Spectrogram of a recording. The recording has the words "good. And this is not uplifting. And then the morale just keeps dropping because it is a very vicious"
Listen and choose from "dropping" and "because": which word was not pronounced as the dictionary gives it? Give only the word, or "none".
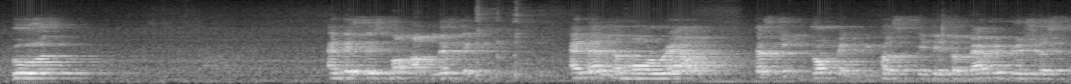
because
